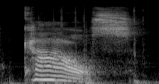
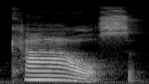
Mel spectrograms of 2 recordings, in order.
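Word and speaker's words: caos: email that's the same meaning but the different pronunciation via okay parola numero and that's cows now I know in English this has a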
